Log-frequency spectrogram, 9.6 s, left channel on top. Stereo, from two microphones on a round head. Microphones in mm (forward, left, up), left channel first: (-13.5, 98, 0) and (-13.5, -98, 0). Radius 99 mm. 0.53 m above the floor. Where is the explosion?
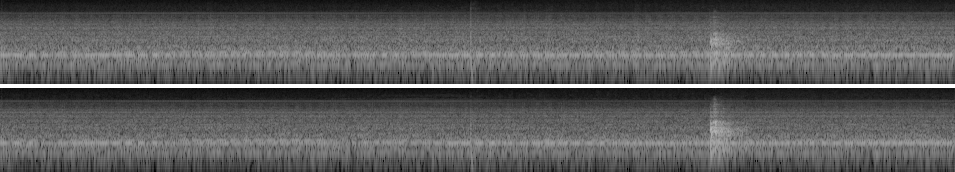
35° right (ahead or behind), 0.8 m.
